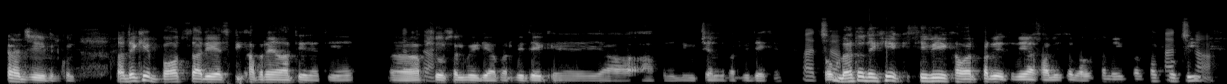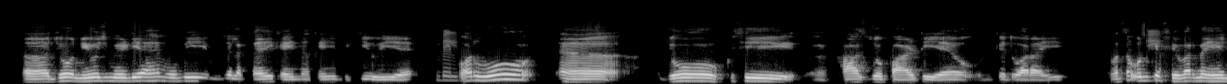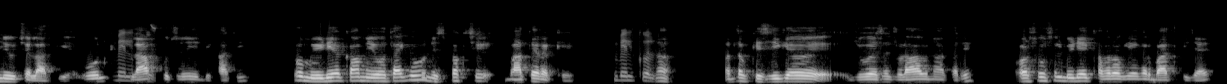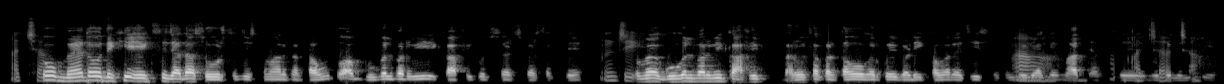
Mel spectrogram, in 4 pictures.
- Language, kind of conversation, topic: Hindi, unstructured, मीडिया की खबरों पर भरोसा करना कितना सही है?
- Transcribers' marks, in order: other background noise; static; in English: "न्यूज़"; in English: "न्यूज़"; in English: "फेवर"; in English: "न्यूज़"; in English: "सोर्सेज़"; in English: "सर्च"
